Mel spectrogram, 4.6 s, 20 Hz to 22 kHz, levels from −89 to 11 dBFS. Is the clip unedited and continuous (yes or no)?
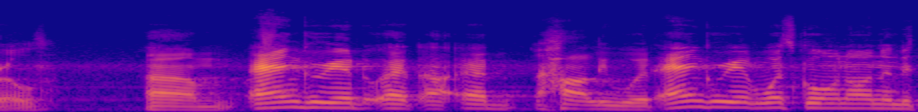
no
